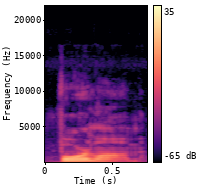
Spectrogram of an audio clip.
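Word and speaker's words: 4-LOM: Boba Fett, Bossk, Dengar, Forlom, or for LOM, depending on how you want to pronounce it.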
